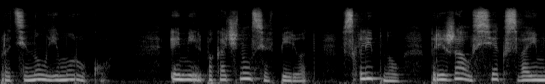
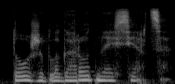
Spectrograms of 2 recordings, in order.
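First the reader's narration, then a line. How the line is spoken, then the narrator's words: Muttering. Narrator (Russian): пробормотал Пантелеоне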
